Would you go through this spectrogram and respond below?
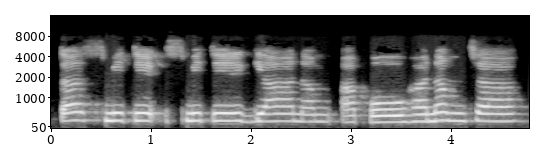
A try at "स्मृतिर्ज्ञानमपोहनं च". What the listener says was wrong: हाँ, ये वर्ड एक ही कर दो, अलग ब्रेक मत करो। ज्ञानम अपो मपो, ज्ञानम अपो।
